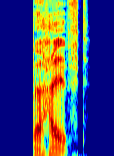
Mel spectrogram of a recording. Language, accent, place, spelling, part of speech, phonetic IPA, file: German, Germany, Berlin, behalft, verb, [bəˈhalft], De-behalft.ogg
- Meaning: second-person plural preterite of behelfen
